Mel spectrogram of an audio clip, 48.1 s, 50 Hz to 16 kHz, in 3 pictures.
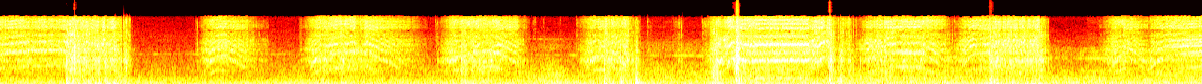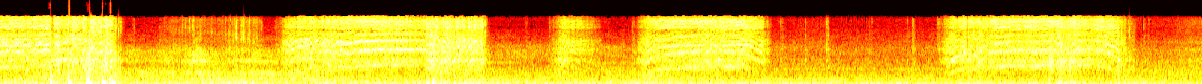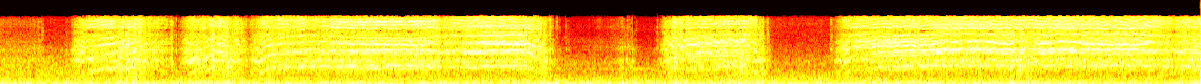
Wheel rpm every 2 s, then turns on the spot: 190, 30, 90, 70, 60, 190, 140, 80, 160, 20, 180, 100, 100, 30, 80, 140, 60, 100, 200, 150, 70, 70, 210, 220.
2-8 26-28 42-44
